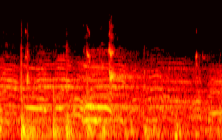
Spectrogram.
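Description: Basketball being dribbled on a hardwood court, with short sneaker squeaks from players cutting on the floor.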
